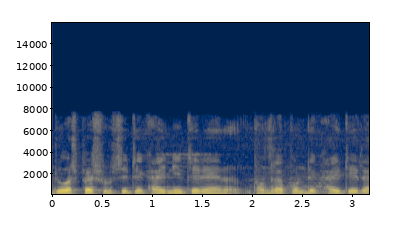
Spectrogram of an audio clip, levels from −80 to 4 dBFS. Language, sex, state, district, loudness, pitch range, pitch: Hindi, male, Bihar, Katihar, -19 LUFS, 125-130 Hz, 130 Hz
